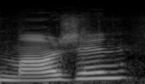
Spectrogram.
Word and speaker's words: Meijin: M-E-I-J-I-N. – It's pronounced Majin. – Is that Majin? Is that how you pronounce that? – Of the Boo family?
